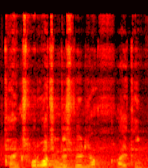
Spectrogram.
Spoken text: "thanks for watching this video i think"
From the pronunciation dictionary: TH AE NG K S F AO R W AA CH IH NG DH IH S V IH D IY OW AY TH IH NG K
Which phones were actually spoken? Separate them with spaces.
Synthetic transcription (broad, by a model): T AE NG K S F AO R W AA CH IH NG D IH S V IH D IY OW AY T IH NG K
